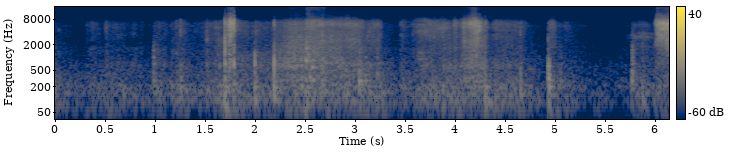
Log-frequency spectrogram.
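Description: Paper pages rustle and shift close by.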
